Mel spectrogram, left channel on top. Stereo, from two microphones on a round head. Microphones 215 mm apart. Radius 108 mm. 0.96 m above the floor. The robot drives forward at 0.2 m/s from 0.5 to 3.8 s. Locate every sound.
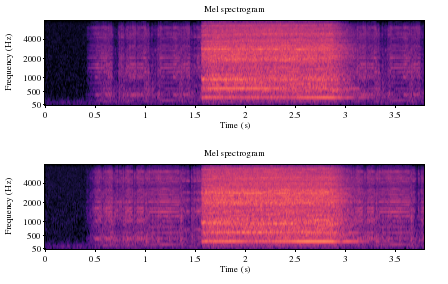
1.6 s a drill: 15° left (ahead or behind), 3.5 m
